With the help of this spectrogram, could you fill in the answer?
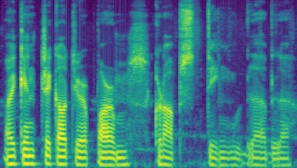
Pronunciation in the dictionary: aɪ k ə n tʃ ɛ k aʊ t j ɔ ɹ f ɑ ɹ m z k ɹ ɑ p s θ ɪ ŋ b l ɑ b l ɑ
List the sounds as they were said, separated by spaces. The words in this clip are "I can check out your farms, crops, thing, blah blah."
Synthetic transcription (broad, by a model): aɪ k ə n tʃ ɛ k aʊ t j ɔ ɹ p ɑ ɹ m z k ɹ ɑ p s t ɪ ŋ b l ɑ b l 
